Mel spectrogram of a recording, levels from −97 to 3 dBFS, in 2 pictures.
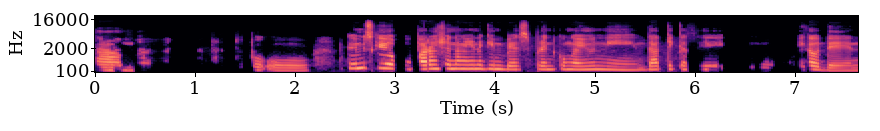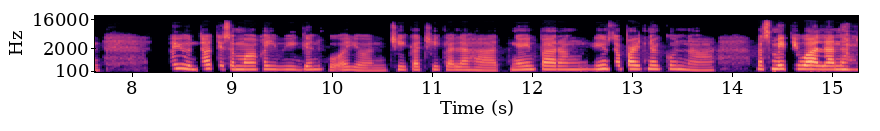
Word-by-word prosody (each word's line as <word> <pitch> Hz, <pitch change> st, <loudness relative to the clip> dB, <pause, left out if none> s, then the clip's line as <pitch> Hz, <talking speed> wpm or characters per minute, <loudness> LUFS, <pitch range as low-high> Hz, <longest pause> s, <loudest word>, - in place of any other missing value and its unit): Tama. 185 Hz, -2 st, 0 dB, 1.1 s
Totoo 175 Hz, -4 st, -8 dB, 0.3 s
kaya 315 Hz, +1 st, 0 dB
miski 330 Hz, -1 st, +6 dB
ako 265 Hz, -4 st, -6 dB
yu -, -, -40 dB
parang 270 Hz, +2 st, +7 dB
siya 290 Hz, 0 st, +3 dB
na 280 Hz, -, +3 dB
nga 275 Hz, 0 st, +2 dB
naging 265 Hz, -1 st, -1 dB
best 235 Hz, 0 st, +2 dB
friend 235 Hz, -1 st, -1 dB
ko 245 Hz, -, -4 dB
ngayon 235 Hz, +1 st, 0 dB
eh, 215 Hz, -3 st, -3 dB, 0.2 s
dati 235 Hz, +2 st, 0 dB
kasi 240 Hz, -2 st, -9 dB, 1.0 s
ikaw 235 Hz, +1 st, +2 dB
din? 170 Hz, -1 st, -2 dB, 0.8 s
Ayun 290 Hz, -4 st, +1 dB
dati 275 Hz, -1 st, +1 dB
sa 245 Hz, -, +4 dB
mga 235 Hz, 0 st, 0 dB
kaibigan 235 Hz, -2 st, -4 dB
ko -, -, -8 dB
ayun, 175 Hz, -4 st, -8 dB
chika, 215 Hz, -1 st, -1 dB
chika 225 Hz, -1 st, -5 dB
lahat 190 Hz, -4 st, -4 dB
ngayon 225 Hz, +3 st, -1 dB
parang 235 Hz, -2 st, -1 dB
yun 255 Hz, +3 st, 0 dB
sa 255 Hz, -1 st, -2 dB
partner 265 Hz, 0 st, +2 dB
ko 265 Hz, -, -7 dB
na, 195 Hz, -5 st, -7 dB, 0.4 s
mas 255 Hz, +1 st, +6 dB
may 265 Hz, 0 st, +7 dB
tiwala 255 Hz, -3 st, +7 dB
na 240 Hz, -1 st, +1 dB
ko 225 Hz, -, -10 dB
235 Hz, 165 wpm, -21 LUFS, 210-260 Hz, 1.1 s, parang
